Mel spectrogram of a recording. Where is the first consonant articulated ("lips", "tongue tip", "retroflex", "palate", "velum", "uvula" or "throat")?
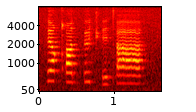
uvula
